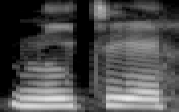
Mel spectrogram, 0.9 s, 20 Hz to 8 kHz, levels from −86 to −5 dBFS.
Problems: none marked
